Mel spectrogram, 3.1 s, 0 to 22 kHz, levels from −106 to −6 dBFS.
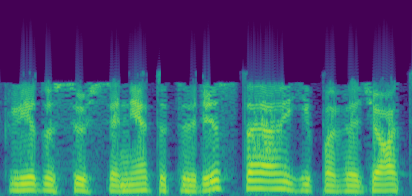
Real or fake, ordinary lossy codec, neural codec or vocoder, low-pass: fake; AAC, 16 kbps; autoencoder, 48 kHz, 32 numbers a frame, DAC-VAE, trained on Japanese speech; 19.8 kHz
